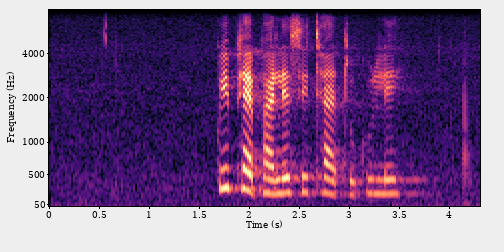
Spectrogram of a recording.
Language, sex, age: Xhosa, female, 30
